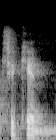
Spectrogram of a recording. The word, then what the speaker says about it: check-in: We have to spell the word to check in or combine check-in, because when we say check-in, chicken, it sounds like the animal.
